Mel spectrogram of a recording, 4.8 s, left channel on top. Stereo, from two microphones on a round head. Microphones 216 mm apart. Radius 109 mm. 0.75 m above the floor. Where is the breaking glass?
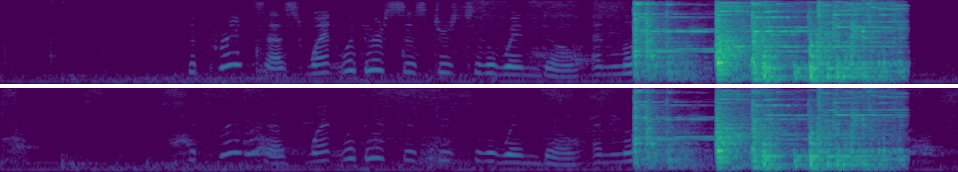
20° left (ahead or behind).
